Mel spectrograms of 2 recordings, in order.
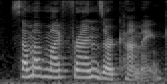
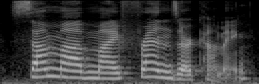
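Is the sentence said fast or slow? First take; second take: fast; slow. First: The sentence is said quickly at natural speed. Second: The sentence is said slowly and carefully. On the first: "That's more in the, the speed that a native speaker would say" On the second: "I'm going to say it slower"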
